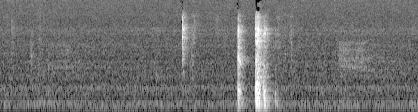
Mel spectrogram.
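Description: Small hand work with fine wire and small metal tools at a wooden jig: a faint click a little before halfway, then two sharp knocks close together just after halfway.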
